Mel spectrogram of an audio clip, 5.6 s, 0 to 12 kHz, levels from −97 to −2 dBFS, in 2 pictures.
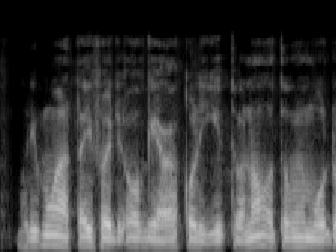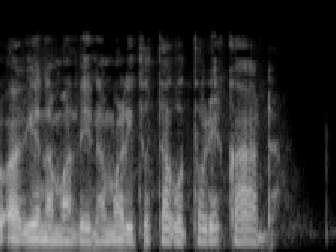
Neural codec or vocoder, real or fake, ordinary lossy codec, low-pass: codec, 16 kHz, 4 kbps, X-Codec, WavLM features, trained on Multilingual LibriSpeech; fake; none; 7.2 kHz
